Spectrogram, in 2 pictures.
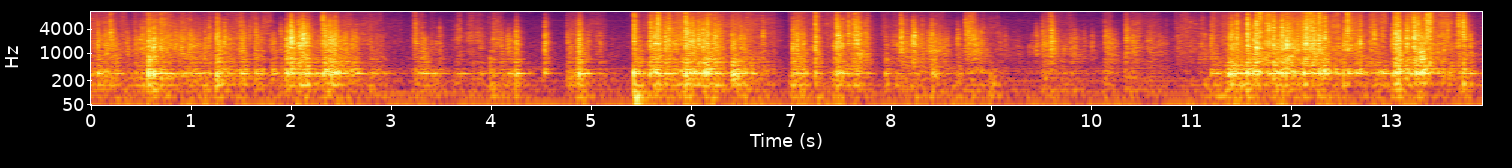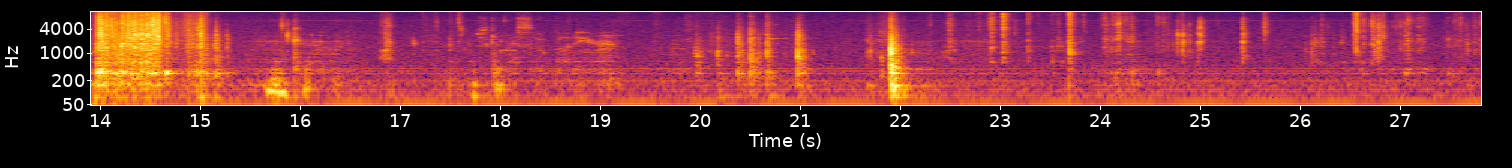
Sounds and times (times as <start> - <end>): Speech: 15.6 - 16.3, 17.6 - 19.2.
